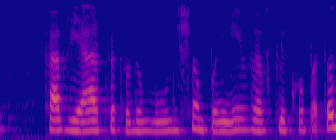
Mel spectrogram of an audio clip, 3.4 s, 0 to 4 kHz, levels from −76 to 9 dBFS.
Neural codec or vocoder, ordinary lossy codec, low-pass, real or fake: none; MP3, 24 kbps; 3.6 kHz; real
